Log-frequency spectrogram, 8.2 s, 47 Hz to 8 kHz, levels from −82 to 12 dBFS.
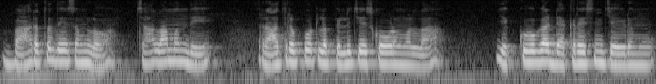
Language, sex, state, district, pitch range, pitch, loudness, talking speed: Telugu, male, Andhra Pradesh, Visakhapatnam, 155-180 Hz, 170 Hz, -15 LUFS, 190 wpm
